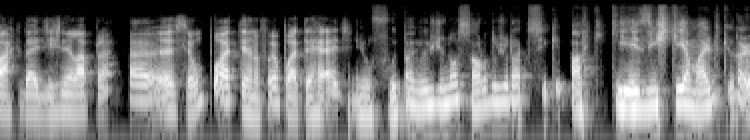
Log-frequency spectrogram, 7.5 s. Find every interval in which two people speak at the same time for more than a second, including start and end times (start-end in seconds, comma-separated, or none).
none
